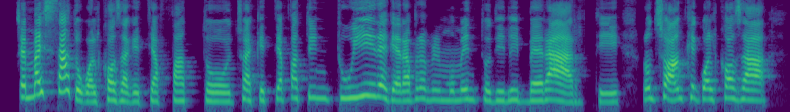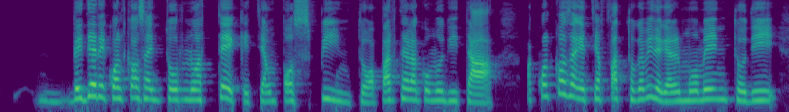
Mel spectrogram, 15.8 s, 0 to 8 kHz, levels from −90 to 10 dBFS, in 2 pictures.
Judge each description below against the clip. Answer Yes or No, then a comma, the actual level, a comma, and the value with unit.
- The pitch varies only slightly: No, average, 3.3 semitones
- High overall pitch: Yes, high, 225 Hz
